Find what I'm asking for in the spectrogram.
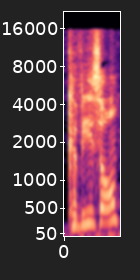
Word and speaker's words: Caviezel: Yeah, and it stars Jim Caviezel. That's how you say his name.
